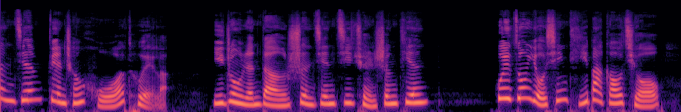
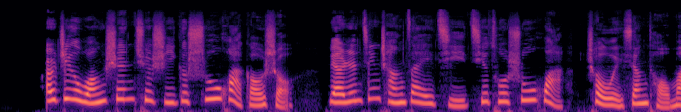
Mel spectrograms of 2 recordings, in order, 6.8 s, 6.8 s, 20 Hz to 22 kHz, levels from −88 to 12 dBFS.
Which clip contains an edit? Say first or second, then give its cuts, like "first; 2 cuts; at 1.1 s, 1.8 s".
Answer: second; 2 cuts; at 3.2 s, 5.7 s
